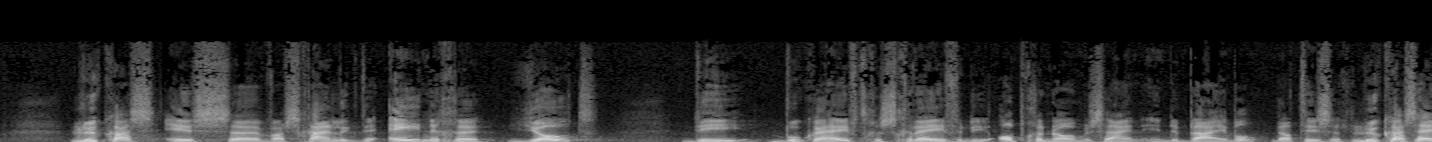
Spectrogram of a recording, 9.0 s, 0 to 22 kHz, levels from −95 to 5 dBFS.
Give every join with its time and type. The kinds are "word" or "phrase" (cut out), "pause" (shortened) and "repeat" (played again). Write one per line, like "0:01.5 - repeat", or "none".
0:03.1 - pause
0:07.9 - pause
